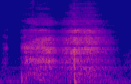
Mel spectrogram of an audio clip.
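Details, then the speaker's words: Single sneeze caught on camera by chance: a sharp indrawn gasp followed by one explosive burst of air. "oh dear it's been a long time since i caught her sneeze on camera i just started switched and it just died as well so i caught it on time"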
